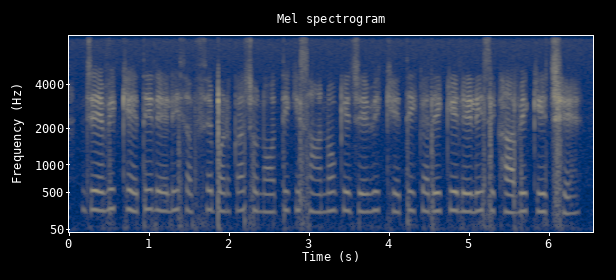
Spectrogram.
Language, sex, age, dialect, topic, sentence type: Maithili, female, 25-30, Angika, agriculture, statement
